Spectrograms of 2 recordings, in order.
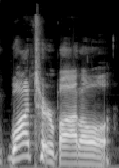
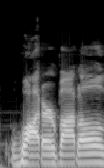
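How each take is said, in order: First: The t's are pronounced as clear, crisp t's. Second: The t's are flapped, sounding like soft d's. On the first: "I meant to say water bottle" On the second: "we have like D sounds for T's"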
